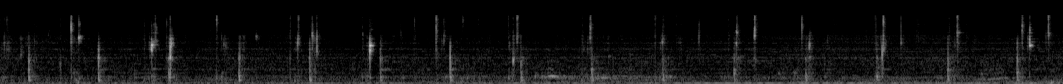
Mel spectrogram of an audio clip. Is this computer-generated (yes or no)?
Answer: yes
